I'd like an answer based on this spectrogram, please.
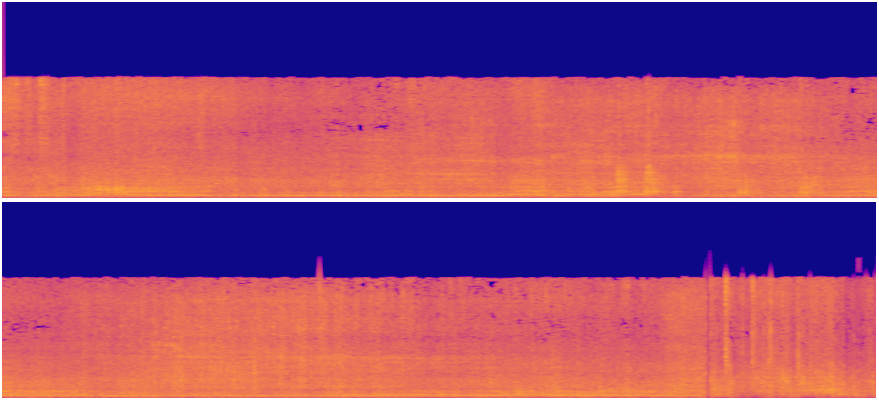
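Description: Race car engines running at a low idle with repeated throttle blips, the revs rising and falling several times, easing off near the end.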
